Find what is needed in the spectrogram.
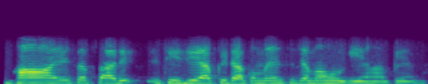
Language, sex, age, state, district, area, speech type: Hindi, female, 30-45, Uttar Pradesh, Prayagraj, rural, conversation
